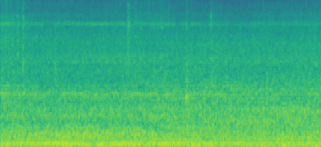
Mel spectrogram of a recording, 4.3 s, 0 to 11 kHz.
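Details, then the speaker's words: 5.3 engine on a non-4WD vehicle at a dealer auction, idling after a check showing no blow-by and recently changed, not cloudy oil: low, steady, even rumble with no knocks, ticks or misses; smooth, healthy idle. "huh i think puppy sounds like it's purring too god damn it there you go all right i think sounds like it's purring too so i'm surprised that this thing is as it is right now"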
